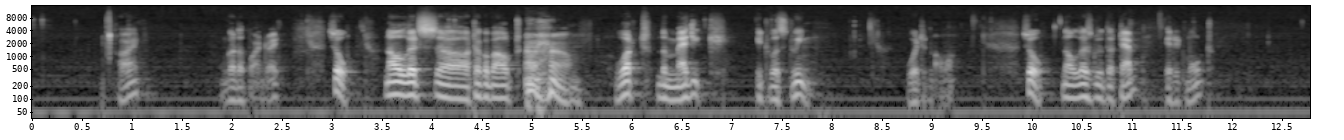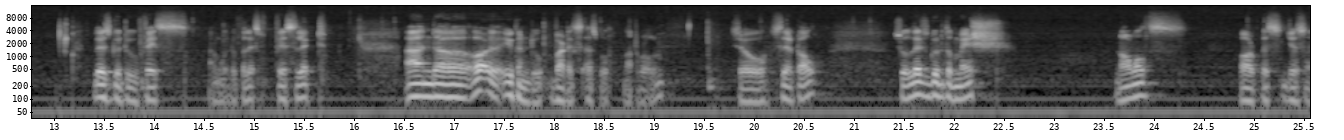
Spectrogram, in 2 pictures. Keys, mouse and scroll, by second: 0.0 click, 1.0 ctrl+z, 2.2-2.8 scroll up 4, 2.8 click, 4.2 click, 4.8 scroll up 2, 5.1 click, 6.7 click, 7.4 click, 9.4 click, 9.8 scroll up 1, 11.0 Tab, 11.3 middle click, 11.6 click, 13.9 3, 14.2 click, 14.7 alt+a, 15.0 alt+middle click, 15.3 alt+scroll up 1, 15.4 middle click, 15.8-16.1 scroll down 1, 16.3 middle click, 16.7-17.0 scroll up 1, 17.9 1, 18.3 middle click, 19.5 a, 20.1 click, 21.0 click, 22.2 click, 24.9 click.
